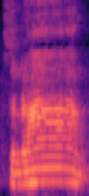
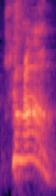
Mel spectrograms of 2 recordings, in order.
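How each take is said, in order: First: The word is said flatly, with limp energy. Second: The word is said brightly, with lively energy. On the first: The happiness is not really felt. The speaker calls it wrong. "bukan senang, bukan begitu ya" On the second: The happiness is really felt. The speaker calls it right. "harus semangat"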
